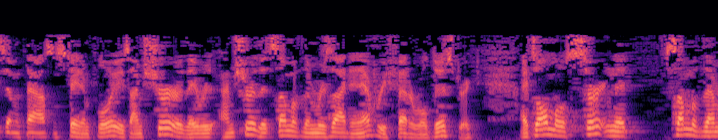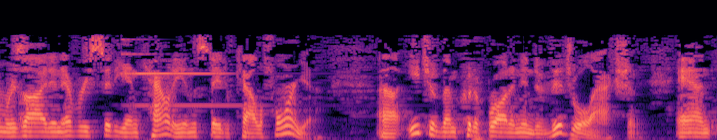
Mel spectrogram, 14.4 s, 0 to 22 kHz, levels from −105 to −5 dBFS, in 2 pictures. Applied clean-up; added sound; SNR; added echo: classical method log-MMSE.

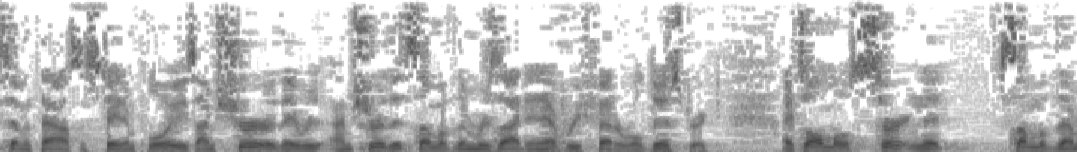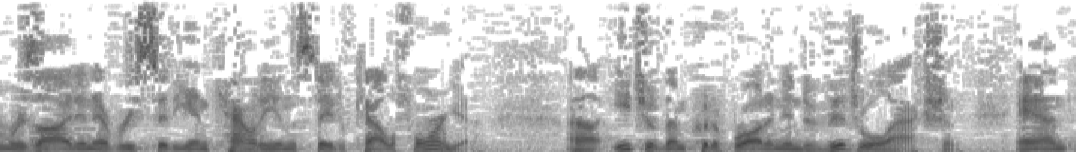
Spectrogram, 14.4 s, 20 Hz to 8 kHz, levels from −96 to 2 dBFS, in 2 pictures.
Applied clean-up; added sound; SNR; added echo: none; none; none; none.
